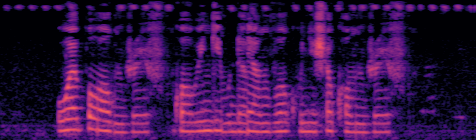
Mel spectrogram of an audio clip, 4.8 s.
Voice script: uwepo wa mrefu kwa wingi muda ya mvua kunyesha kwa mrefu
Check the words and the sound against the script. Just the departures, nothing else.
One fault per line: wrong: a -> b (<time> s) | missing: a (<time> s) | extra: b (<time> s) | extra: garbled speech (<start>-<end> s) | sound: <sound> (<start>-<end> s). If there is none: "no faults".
no faults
